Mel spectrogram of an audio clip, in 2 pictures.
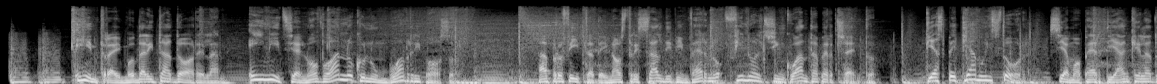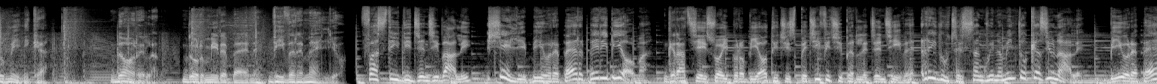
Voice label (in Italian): spot, spot pubblicitari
